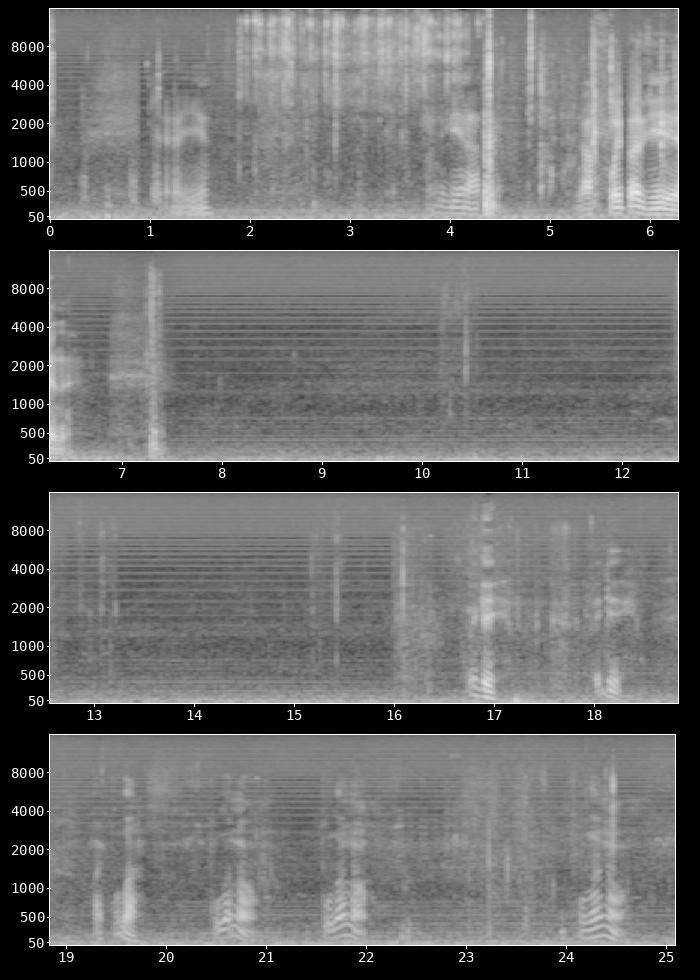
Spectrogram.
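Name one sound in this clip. A man talks casually close by, outdoors.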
